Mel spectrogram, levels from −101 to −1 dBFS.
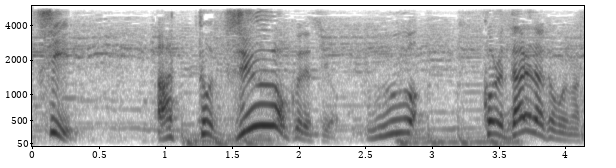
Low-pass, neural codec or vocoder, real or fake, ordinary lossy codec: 5.4 kHz; none; real; none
